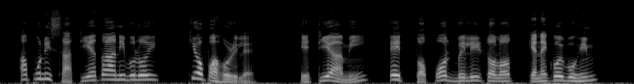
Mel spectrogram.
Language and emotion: Assamese, angry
